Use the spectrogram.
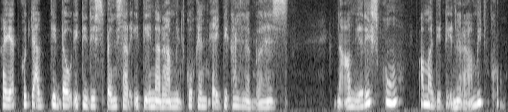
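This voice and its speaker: A woman's voice: on the low side, normal speed, husky. An actress playing a scheming but remorseful young woman in an emotional Ilocano radio drama. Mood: pressing.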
